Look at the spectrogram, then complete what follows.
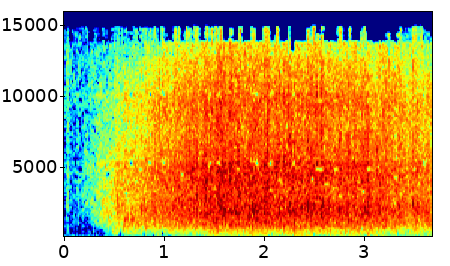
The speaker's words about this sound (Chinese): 唱的非常好啊，呃，要给你掌声。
